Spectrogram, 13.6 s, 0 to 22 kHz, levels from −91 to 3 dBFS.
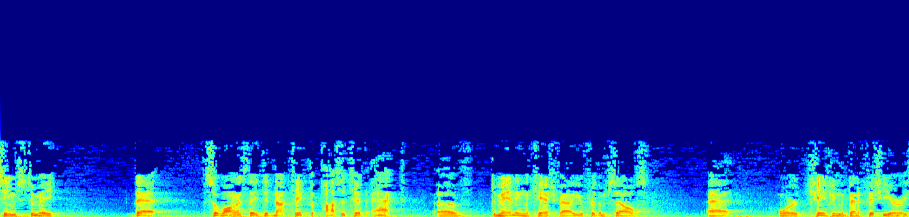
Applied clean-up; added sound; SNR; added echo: none; none; none; none.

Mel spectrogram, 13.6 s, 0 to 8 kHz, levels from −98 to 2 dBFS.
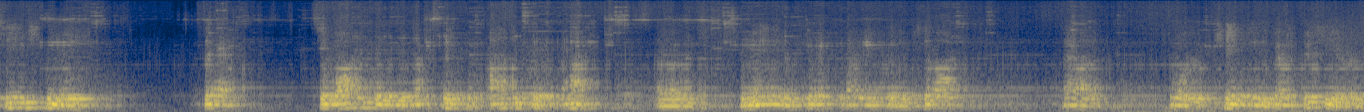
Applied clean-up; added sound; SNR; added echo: neural separator model SepFormer DNS4.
